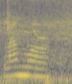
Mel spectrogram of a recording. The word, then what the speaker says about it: plumber: ada sebuah kesalahan karena cara bacanya itu adalah plumber. Seperti yang kalian lihat, huruf U dalam kata ini tidak dibaca IU, tapi A. Lalu huruf P dihilangkan, jadi kita membacanya plumber.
